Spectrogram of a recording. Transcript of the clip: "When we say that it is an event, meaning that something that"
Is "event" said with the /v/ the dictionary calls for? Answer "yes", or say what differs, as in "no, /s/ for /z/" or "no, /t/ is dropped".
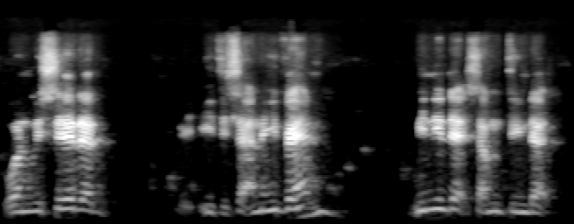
yes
